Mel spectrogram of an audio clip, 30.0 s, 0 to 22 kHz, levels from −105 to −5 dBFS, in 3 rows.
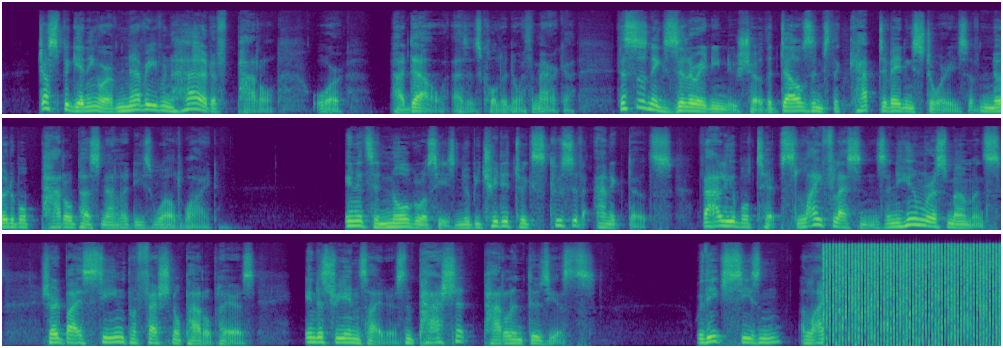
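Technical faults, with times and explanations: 28.19–29.98 s, compressed stream played as audio: after "with each season" the speech is replaced by very loud static pulsing 31.25 times a second, each 8 ms noise burst followed by silent zero padding. This fits an undecoded AC-3 stream at 384 kbps. Steady hiss would not pulse like this.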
